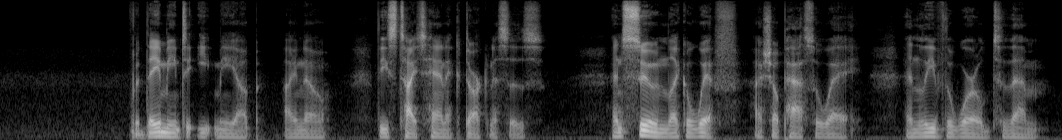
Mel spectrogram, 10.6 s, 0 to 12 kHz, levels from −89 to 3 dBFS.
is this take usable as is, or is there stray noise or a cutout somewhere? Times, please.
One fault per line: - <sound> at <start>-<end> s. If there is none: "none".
none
